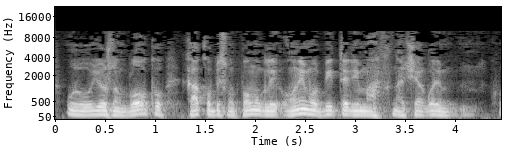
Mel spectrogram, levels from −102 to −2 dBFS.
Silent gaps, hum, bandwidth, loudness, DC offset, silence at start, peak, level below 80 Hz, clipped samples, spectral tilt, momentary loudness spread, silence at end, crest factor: none; none; 10 kHz; -17 LUFS; under 0.1%; 0.1 s; -2 dBFS; -40 dBFS; under 0.1%; -7 dB/octave; 7 LU; 0.3 s; 14 dB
